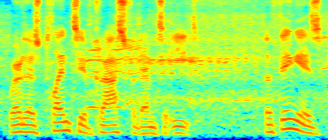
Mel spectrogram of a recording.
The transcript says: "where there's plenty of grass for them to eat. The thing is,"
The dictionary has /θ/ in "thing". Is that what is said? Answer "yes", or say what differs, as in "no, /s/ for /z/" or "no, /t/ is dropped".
yes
